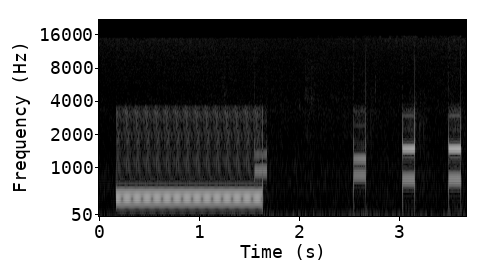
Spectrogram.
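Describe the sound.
Telephone tones sound while an international number is dialed: a steady, even dial tone holds for about a second and a half, then stops. After a pause, three short keypad beeps follow in quick succession.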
